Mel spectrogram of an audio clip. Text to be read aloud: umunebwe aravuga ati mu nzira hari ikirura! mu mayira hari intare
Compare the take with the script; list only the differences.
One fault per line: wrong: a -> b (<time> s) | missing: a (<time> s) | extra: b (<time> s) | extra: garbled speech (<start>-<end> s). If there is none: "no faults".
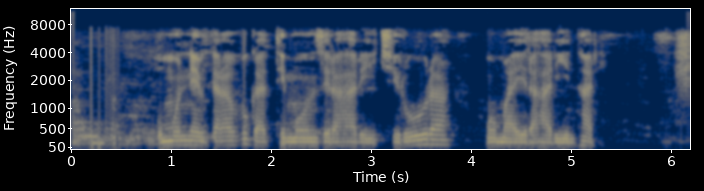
no faults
